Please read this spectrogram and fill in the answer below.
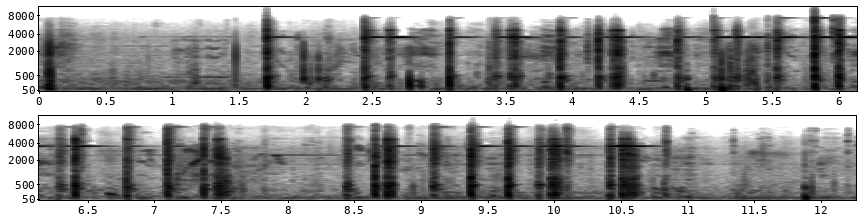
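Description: Hand hammer striking red-hot leaf-spring steel on a steel post anvil during forging: quick runs of ringing blows, several a second, with short pauses between them and a few lighter blows near the end.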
